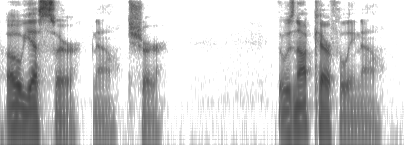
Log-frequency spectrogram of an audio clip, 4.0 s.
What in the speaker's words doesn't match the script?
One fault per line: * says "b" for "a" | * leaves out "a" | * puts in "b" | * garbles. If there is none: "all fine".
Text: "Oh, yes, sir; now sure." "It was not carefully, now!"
all fine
